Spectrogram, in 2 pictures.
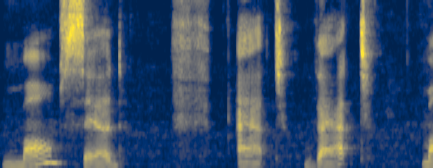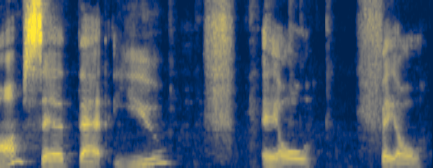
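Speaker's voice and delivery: slow beginner reading, breaking words into sounds; practicing together. Shown as a demonstration. Teacher practicing sentences together with pupils, slow sounded-out reading. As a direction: read word by word, blending "fell" and "pond". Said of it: "let's practice together now".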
